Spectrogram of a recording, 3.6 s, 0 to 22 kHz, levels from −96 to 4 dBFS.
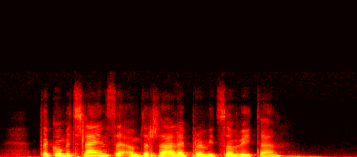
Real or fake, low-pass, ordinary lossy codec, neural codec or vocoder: real; 14.4 kHz; Opus, 32 kbps; none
